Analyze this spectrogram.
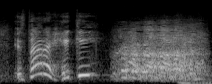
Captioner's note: laughing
